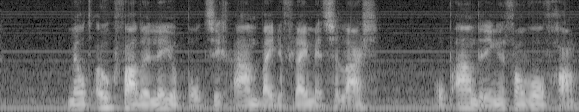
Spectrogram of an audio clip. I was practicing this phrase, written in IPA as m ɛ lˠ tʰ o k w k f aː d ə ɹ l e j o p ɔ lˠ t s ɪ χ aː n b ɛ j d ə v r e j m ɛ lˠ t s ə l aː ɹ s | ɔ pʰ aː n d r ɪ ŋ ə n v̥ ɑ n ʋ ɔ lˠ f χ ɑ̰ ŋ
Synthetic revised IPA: m ɛ lˠ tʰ o w k f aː d ə ɹ l e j o p ɔ lˠ t s ɪ χ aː n b ɛ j d ə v r ɛ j m ɛ t s ə l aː ɹ s | ɔ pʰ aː n d r ɪ ŋ ə n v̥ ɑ n ʋ ɔ lˠ f χ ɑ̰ ŋ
